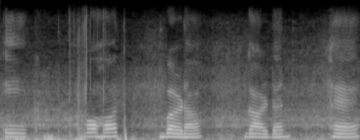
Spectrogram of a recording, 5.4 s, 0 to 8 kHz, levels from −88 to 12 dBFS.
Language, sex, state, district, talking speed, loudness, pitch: Hindi, female, Chandigarh, Chandigarh, 55 wpm, -16 LUFS, 185 Hz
